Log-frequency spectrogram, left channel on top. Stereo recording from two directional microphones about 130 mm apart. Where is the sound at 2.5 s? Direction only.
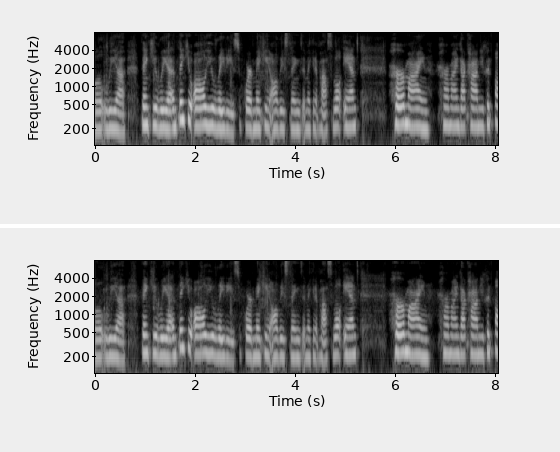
30° left (ahead or behind).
